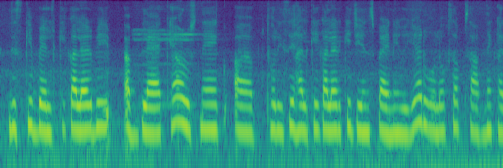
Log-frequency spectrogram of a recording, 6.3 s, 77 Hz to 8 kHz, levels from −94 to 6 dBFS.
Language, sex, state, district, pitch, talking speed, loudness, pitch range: Hindi, female, Bihar, Bhagalpur, 220 Hz, 255 wpm, -15 LUFS, 210-230 Hz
